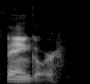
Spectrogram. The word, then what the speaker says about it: Bangor: How do people pronounce Bangor from up there? Because I've heard it pronounced different ways. – It's Bangor. – Okay. So I've heard other people pronounce it differently. They're wrong.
